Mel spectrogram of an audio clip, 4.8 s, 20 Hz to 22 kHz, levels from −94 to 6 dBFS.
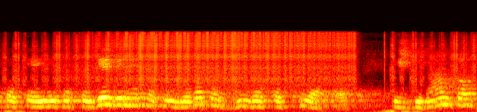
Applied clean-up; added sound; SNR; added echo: none; Coin (dropping); 13 dB; reverberation time 1.8 s.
